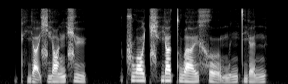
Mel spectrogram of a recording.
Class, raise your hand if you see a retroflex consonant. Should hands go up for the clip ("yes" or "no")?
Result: yes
